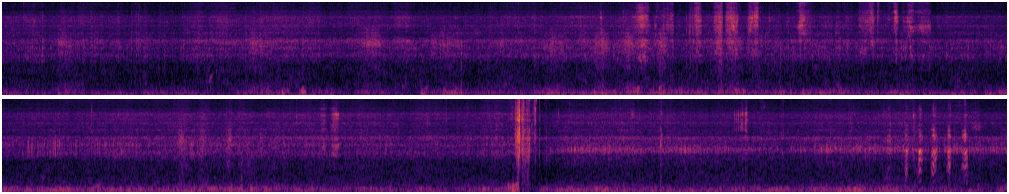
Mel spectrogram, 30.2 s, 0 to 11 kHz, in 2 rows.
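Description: Wind buffeting the microphone and water rushing along the hull of a Prindle 18-2 catamaran sailing fast through chop. Scattered clicks come through, and one sharp knock a little past two-thirds of the way through is the loudest sound.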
